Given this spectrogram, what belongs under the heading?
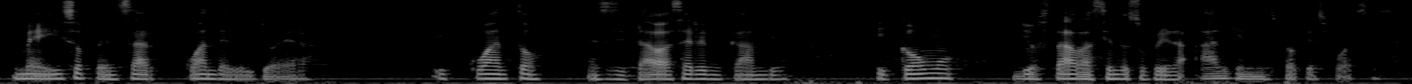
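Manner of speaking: normal talking voice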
